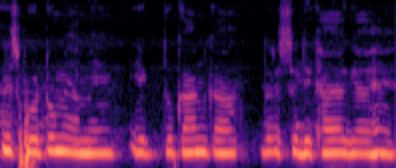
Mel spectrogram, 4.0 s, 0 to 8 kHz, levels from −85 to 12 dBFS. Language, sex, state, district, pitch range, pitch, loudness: Hindi, male, Arunachal Pradesh, Lower Dibang Valley, 185-195 Hz, 185 Hz, -17 LUFS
